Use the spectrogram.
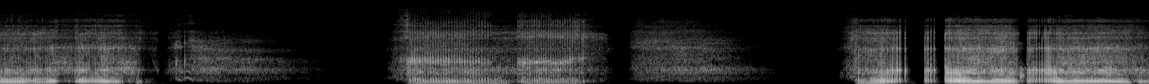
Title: Barnyard Dawg Sleeping and Snoring in his Bed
